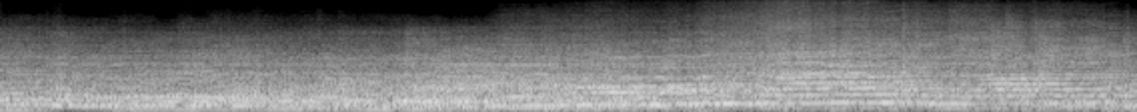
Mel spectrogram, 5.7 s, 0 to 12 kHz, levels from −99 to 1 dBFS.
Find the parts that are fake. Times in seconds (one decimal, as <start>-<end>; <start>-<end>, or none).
0.0-5.7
